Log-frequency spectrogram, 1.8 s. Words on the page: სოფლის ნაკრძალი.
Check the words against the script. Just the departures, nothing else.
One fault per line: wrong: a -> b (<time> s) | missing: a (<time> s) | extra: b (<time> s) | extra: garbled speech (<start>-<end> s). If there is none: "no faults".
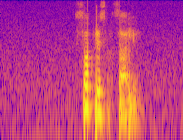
no faults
